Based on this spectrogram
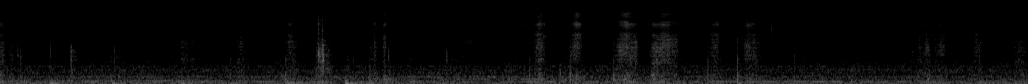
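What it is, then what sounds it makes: Paper sheet under pencil. A graphite pencil strokes and scratches across a single thin white paper drawing sheet lying flat on a wooden desk while the other hand holds the sheet still. Soft, bright, papery scratches come in short bursts over a low, steady hum.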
